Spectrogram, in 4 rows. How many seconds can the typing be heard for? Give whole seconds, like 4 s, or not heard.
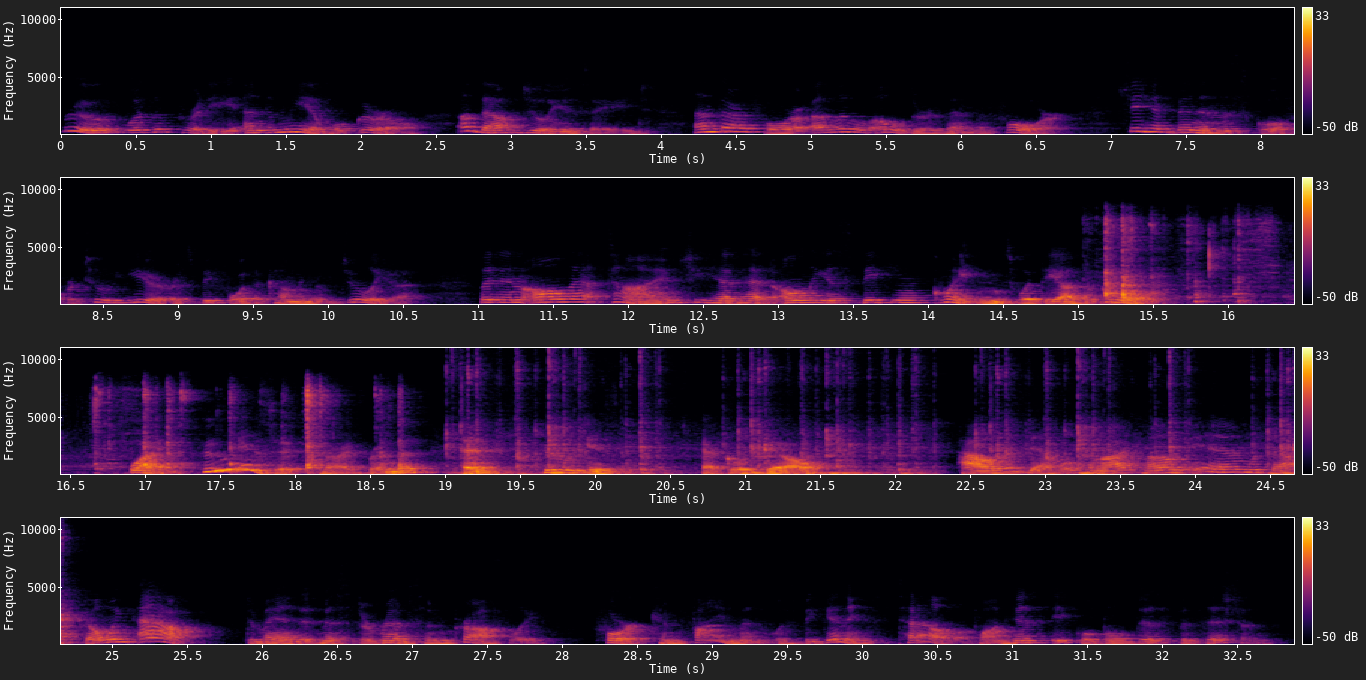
10 s.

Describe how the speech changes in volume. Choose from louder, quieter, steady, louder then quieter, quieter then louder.
louder then quieter.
